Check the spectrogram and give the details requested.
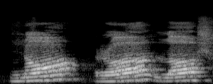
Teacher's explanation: ঠিক আছে, এবার দেখো ত, থ, দ, ধ, ন, দাঁতের সাথে লাগতেছে জিহ্বা, এই জন্য এটা দন্ত বর্ণ। ন, র, ল, স, এগুলো দাঁতের সাথে লাগতেছে না, কিন্তু দাঁত এবং মাড়ির সংযোগস্থল মানে দাঁতের মূল, দন্তমূলের সাথে লাগতেছে, এই জন্য দন্তমূলীয়।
